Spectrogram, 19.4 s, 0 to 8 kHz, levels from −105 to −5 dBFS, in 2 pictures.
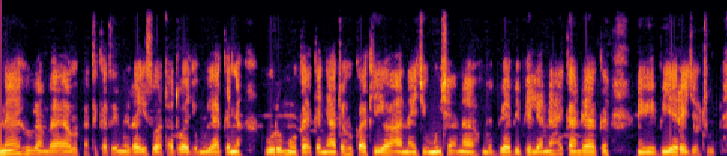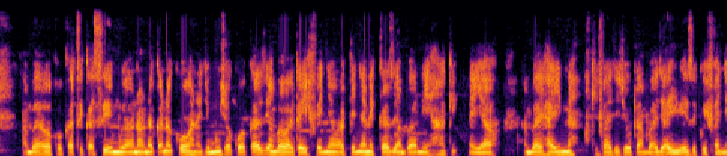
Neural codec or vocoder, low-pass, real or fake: none; 7.2 kHz; real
